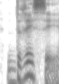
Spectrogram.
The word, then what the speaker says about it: dresser: Vowel, vowel, double S, so you pronounce it really strong like S, okay? Dresser. And then when you've got a double consonant after E, you open the sound of the E, so it will be like E, dre, dresser.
